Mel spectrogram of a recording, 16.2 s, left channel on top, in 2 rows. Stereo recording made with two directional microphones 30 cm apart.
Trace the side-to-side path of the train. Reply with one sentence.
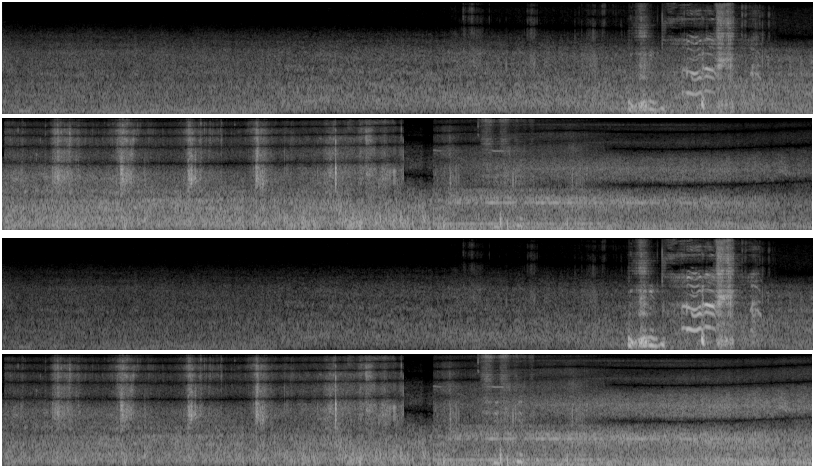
In this clip you hear the train travel towards the right.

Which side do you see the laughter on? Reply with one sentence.
You can hear the laughter on the right.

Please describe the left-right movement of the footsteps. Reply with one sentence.
You can hear the footsteps move to the right.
